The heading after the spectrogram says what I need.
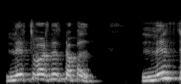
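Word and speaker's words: tuple: अगला है, नहीं यार भाई, डिक्शनरी, आए सॉरी सॉरी सॉरी, टपल। अगर किसी ने इसको ट्यूपल, टुपाल, टुपला कुछ भी पढ़ा, भाई साहब निकल लो, इट्स टपल, दैट्स इट। इसके अलावा इसकी और कोई प्रोनाउंसिएशन नहीं है, ठीक है।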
